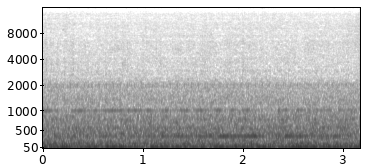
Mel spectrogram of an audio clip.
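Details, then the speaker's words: Land Rover Defender 90 CSW 300Tdi diesel, driving under load: a thin faint whine above diesel drone and road rumble that stops when backing off, so not tyres. Minor transmission whine, possibly gearbox, transfer box or a diff. "um you do get a slight wind from the transmission could be from the uh gear box or the transfer box or one of the diffs really but it's really really minor but it is there"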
